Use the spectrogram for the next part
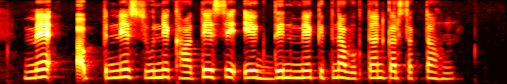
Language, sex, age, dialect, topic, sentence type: Hindi, female, 18-24, Kanauji Braj Bhasha, banking, question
